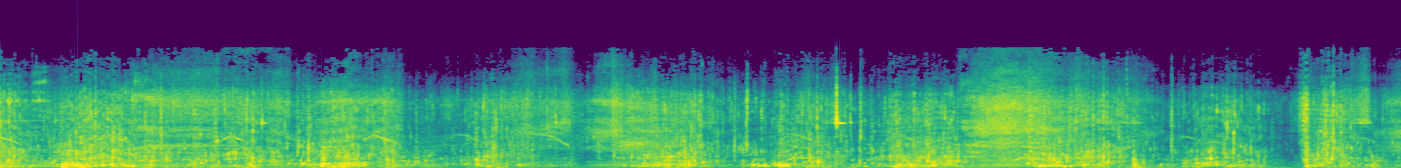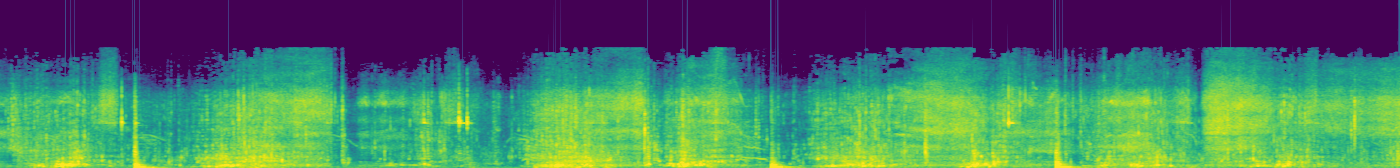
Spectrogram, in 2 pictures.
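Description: Water splashing and sloshing around a small metal rowboat as it is rowed, in uneven surges every couple of seconds, with a few sharp knocks.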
